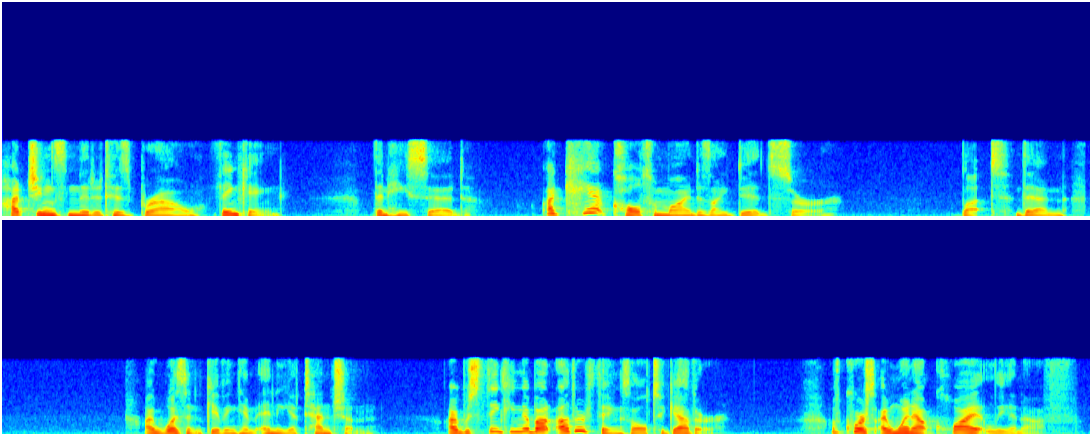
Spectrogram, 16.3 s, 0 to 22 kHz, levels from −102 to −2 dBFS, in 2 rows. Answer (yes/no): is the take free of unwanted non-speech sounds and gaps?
yes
